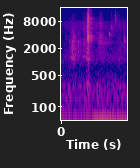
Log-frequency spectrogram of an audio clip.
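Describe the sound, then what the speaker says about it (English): Close, quiet chewing of crunchy homemade potato salad with celery, onion and sweet relish, a single sharp crunch followed by soft mouth sounds over a low background hum. "You can taste the crunchiness of the celery and the onion, the sweet relish."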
